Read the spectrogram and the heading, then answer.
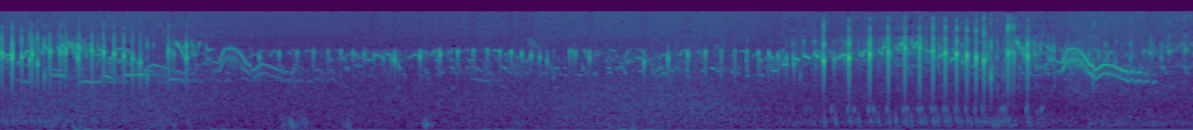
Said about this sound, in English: It's the courtship song of the great snipe. This bird doesn't hit top form until after nightfall.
